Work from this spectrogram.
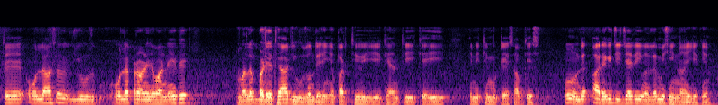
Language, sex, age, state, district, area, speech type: Dogri, male, 30-45, Jammu and Kashmir, Jammu, rural, spontaneous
